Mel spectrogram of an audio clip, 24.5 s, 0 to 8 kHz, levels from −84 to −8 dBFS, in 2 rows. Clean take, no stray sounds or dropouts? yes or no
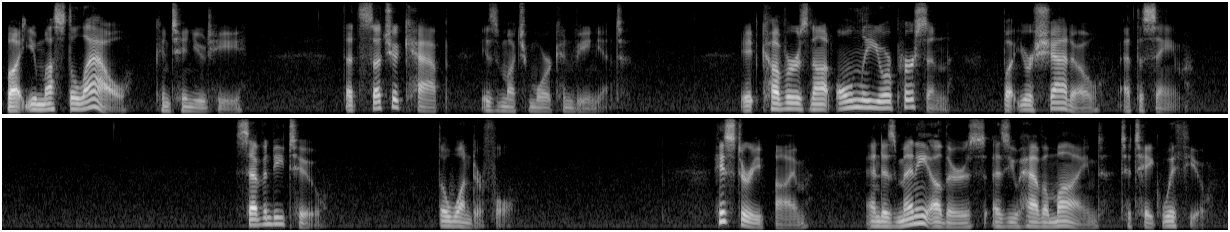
no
